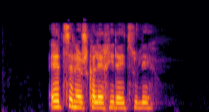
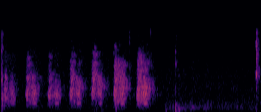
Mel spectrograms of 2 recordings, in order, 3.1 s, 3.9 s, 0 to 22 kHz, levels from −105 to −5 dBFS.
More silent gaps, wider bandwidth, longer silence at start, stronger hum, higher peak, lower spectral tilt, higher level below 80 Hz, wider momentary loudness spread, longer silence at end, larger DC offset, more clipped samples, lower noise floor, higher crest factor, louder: neither; first, 9.2 kHz vs 7.2 kHz; first, 0.75 s vs 0 s; neither; first, -6 dBFS vs -46 dBFS; first, -3 dB/octave vs -0.5 dB/octave; first, -74 dBFS vs under -90 dBFS; first, 11 LU vs 6 LU; first, 0.85 s vs 0 s; neither; neither; about the same, under -90 dBFS vs under -90 dBFS; about the same, 20 dB vs 22 dB; first, -24 LUFS vs -66 LUFS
